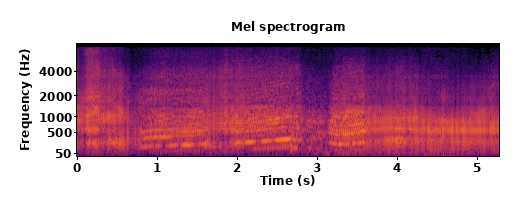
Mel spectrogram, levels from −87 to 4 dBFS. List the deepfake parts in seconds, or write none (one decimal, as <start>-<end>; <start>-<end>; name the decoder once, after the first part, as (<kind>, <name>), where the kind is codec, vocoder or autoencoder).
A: 0.0-0.8 (vocoder, WaveNeXt); 1.6-2.1; 3.6-5.3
